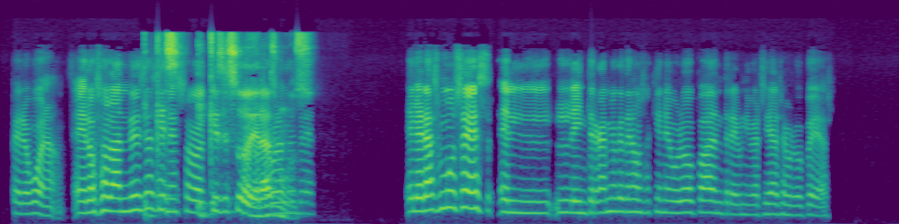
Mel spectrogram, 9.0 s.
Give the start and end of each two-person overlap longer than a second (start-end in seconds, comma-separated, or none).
1.4-3.1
